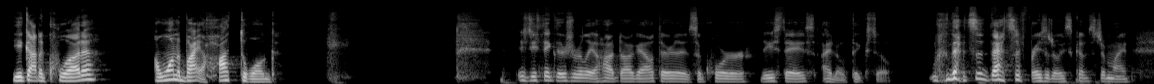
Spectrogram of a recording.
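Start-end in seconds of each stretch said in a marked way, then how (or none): 0.1-2.7 put-on New Yorker accent. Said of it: "New Yorkers talk different than me".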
